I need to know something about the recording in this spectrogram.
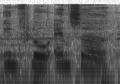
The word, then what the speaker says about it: influenza: danh từ số 3 là influenza. Nhấn âm 3 nhé.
